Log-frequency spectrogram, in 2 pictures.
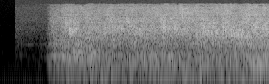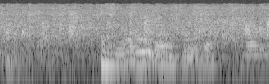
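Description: Floodwater rushes and splashes continuously through an airport after a downpour, a steady broadband wash, with voices talking underneath toward the end.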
